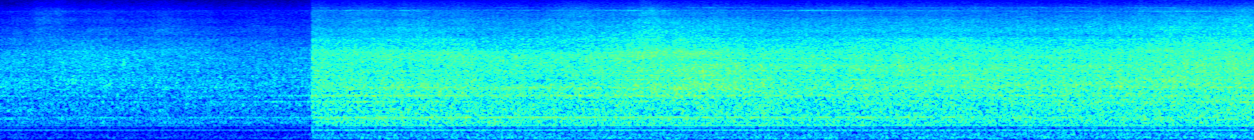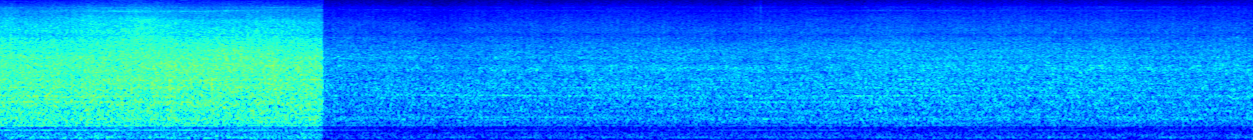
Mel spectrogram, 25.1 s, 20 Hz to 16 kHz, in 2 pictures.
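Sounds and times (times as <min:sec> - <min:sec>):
combine harvester rushing noise: 0:03.1 - 0:15.8.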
